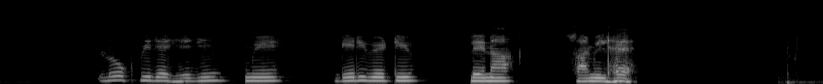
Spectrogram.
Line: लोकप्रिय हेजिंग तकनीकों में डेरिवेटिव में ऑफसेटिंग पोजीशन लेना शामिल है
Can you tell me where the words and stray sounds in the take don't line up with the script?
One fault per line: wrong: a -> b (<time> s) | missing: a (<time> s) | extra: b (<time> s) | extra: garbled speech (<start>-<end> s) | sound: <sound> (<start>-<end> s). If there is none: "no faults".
missing: तकनीकों (2.2 s)
missing: में ऑफसेटिंग पोजीशन (4.2 s)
